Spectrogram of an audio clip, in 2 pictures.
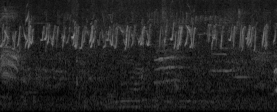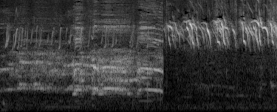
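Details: Colored chicks peeping as they feed among hens: soft, high cheeps at first, then a loud, drawn-out harmonic call cuts in for about two seconds before the shrill chick chorus returns louder.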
